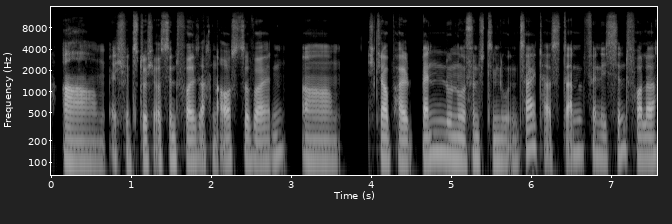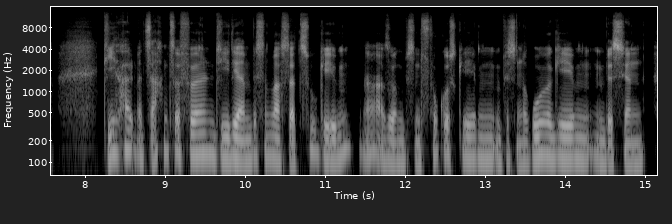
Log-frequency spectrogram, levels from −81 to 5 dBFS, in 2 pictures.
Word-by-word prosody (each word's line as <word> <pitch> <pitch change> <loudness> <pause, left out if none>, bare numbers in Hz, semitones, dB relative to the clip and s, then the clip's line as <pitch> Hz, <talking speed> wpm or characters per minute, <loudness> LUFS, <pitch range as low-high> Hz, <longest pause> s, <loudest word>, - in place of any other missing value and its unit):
Ähm, 100 -2 +3
ich - - -2
finde - - -1
es - - +3
durchaus - - +1
sinnvoll, 105 -2 +3
Sachen 110 - -2
auszuweiten. 110 +3 +1 0.2
Ähm, 105 -1 0 0.3
ich - - -2
glaube 110 -1 +5
halt, 105 -1 +6
wenn 125 +3 +3
du 120 - 0
nur 110 -2 +1
15 110 -1 -2
Minuten 105 0 -7
Zeit - - +2
hast, - - -1
dann 130 +1 +2
finde 115 -3 -5
ich 115 - -4
es - - 0
sinnvoller, 115 -4 +1 0.7
die 125 +2 -1
halt 145 0 -2
mit - - -9
Sachen 135 - -1
zu - - 0
füllen, 125 0 0
die 115 -1 -2
dir 115 -2 +5
'n 105 +1 -4
bisschen 120 0 -2
was 110 -1 +1
dazugeben, 130 +1 0
ne? 130 - -8
Also 110 -5 -3
'n 95 0 -8
bisschen - - -2
Fokus - - -3
geben, 115 -1 -5
'n 105 - -9
bisschen 90 0 -1
Ruhe 115 +4 -1
geben, 110 -1 -1
'n 100 -3 -7
bisschen, 95 0 +4
110 Hz, 190 wpm, -29 LUFS, 105-120 Hz, 0.7 s, halt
